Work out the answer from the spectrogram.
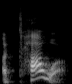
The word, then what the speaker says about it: Ottawa: to let the mayor of ottawa or atawa as it's correctly pronounced ojibwa explain why peaceful truck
